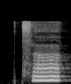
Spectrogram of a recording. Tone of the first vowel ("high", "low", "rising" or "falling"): high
